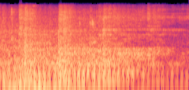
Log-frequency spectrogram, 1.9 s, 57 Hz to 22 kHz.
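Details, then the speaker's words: Craftsman 3000 psi pressure washer with Briggs & Stratton 190cc 8.75 hp single-cylinder engine, found abandoned as non-running, first start with fresh gas, no water through pump: catches and runs steady, even beat before shutdown; sounds healthy. "All right, that sounds really good. I'm not going to let it run because there's no water going through the pump. I don't want to overheat the pump."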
